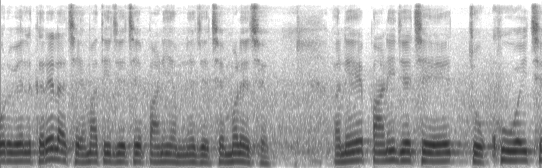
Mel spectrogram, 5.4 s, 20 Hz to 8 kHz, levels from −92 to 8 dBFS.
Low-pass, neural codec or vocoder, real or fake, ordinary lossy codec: 7.2 kHz; none; real; none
